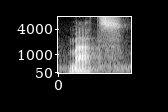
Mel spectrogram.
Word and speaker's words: maths: Do not forget the S at the end for British English, maths.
